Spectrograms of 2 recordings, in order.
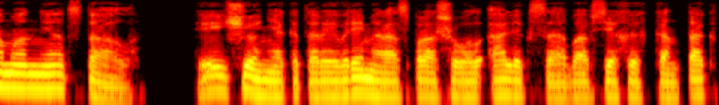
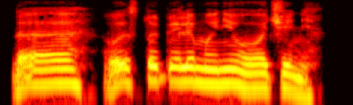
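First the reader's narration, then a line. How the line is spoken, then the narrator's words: Sigh. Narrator (Russian): вздохнул Тёма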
